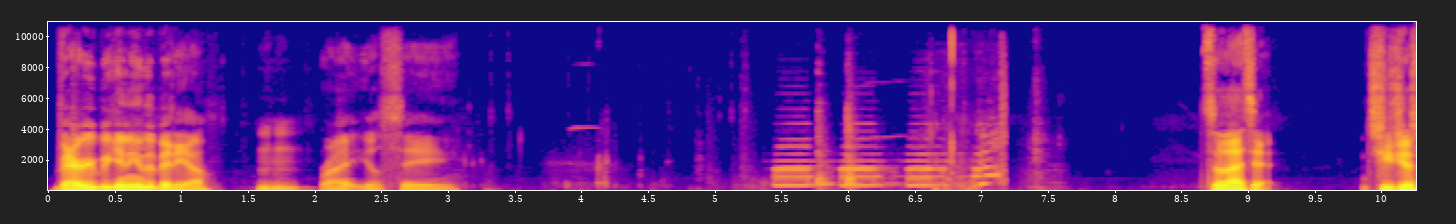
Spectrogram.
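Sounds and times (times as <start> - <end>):
speech: 0.1 - 3.2, 8.7 - 9.2, 9.9 - 10.2
car alarm blaring: 5.4 - 7.2.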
